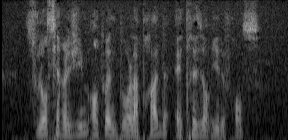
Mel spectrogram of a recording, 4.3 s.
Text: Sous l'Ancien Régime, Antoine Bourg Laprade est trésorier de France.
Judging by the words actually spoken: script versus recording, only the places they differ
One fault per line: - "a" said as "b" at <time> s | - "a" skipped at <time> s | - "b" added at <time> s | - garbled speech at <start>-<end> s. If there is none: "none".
none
